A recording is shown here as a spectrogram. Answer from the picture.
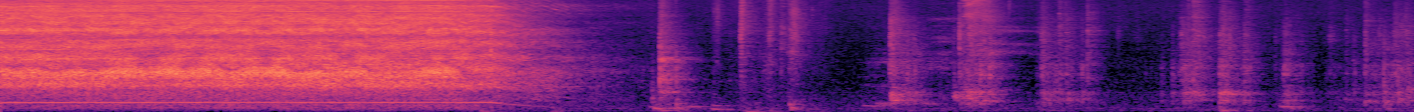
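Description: Heat gun blowing steadily over freshly poured epoxy resin, its fan motor humming at a steady pitch. It is switched off about five seconds in and winds down, followed by a few faint knocks and clicks.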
